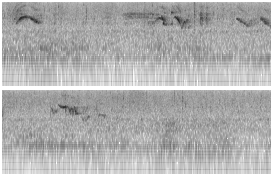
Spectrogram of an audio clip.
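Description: Birds chirping: a short series of high-pitched calls roughly once a second, fading out about five seconds in, over a steady low hum.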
